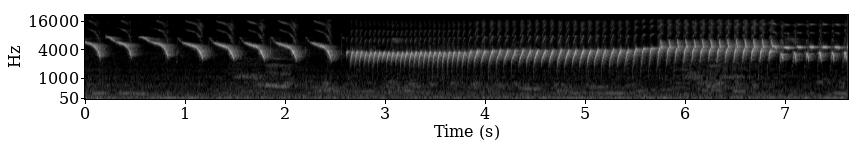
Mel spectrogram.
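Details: Canary song of slow repeated descending whistles followed by a long, fast trill that climbs in steps to a higher pitch.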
